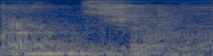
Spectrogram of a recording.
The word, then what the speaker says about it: answer: Don't pronounce that W. So just say answer.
